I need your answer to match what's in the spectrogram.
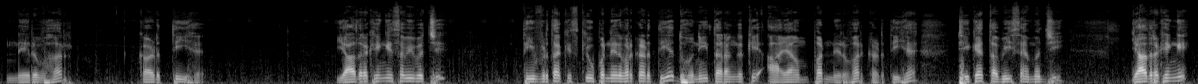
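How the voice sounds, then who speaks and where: A man teaches a live online physics lesson at a middle pitch, recorded close and dry with no room sound. He asks a question, then answers it himself. He slows right down when he dictates notes. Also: no echo. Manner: repeats questions and answers them himself, calls students beta.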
